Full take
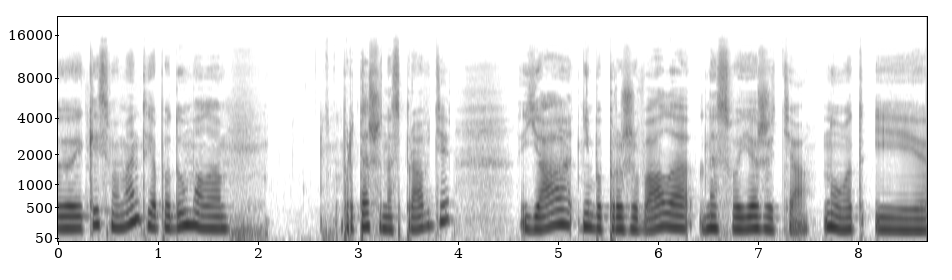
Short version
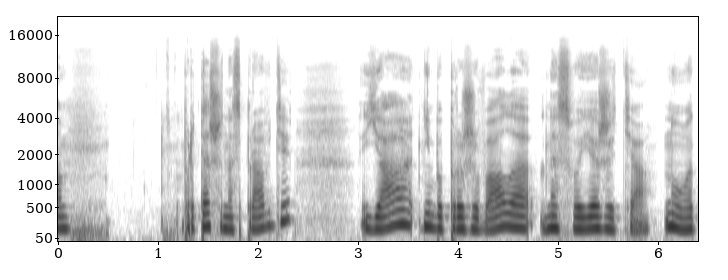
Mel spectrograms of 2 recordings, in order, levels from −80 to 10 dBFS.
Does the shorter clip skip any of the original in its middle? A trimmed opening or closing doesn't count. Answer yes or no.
no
